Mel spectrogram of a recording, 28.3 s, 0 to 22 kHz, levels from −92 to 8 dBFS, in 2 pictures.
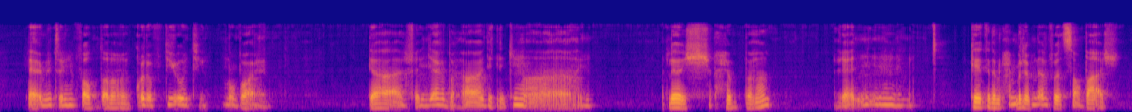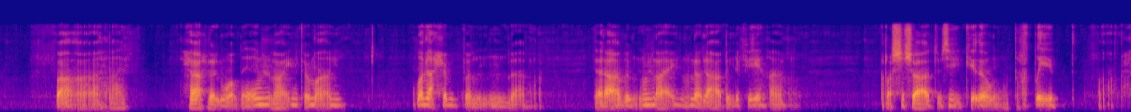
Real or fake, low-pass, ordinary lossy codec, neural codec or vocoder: fake; 9.9 kHz; none; autoencoder, 22.05 kHz, a latent of 192 numbers a frame, VITS, trained on one speaker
